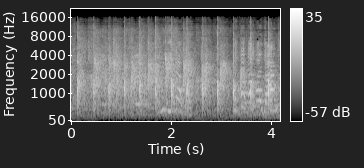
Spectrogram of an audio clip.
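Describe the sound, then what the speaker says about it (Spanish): Men in a church congregation applaud the mothers with rhythmic, fairly evenly spaced clapping at moderate volume, mixed with voices and chatter, including a child's. "Varones, un aplauso para las madres."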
